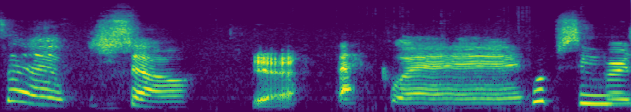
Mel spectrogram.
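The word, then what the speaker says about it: Bequia: we went to beway we kept calling it Bea and every comment on that video was oh it was just like the Tobago y That's not how you pronounce it so yeah backway we're saying back way we spent a lovely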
